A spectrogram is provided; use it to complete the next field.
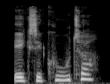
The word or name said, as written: eksekutor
